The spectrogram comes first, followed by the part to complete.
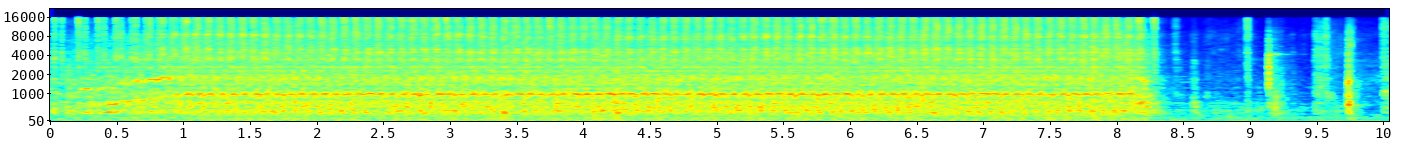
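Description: Janome Sewist 780DC computerized sewing machine stitching: its motor whine rises in pitch as it gets up to speed over the first second, then it runs evenly with rapid needle strokes, stopping abruptly about eight seconds in.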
